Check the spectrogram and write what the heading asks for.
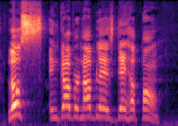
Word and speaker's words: Los Ingobernables de Japón: Tanahashi, the John Cena of New Japan, and Kushida, my boy, versus Bushi, Evil, Naito, and Takahashi, the also known as Los Ingobernables de Japón.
